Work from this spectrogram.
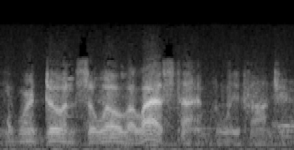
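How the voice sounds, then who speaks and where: Deep, bright-edged frontier marshal. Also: male voice, vocal fry, full character voice. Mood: firm, concerned. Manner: laconic, measured, hesitant 'uh' pauses. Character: steady, plain-spoken frontier marshal, concerned and firm. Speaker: lead actor. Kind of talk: old-time radio western acting. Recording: old-time radio broadcast recording.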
